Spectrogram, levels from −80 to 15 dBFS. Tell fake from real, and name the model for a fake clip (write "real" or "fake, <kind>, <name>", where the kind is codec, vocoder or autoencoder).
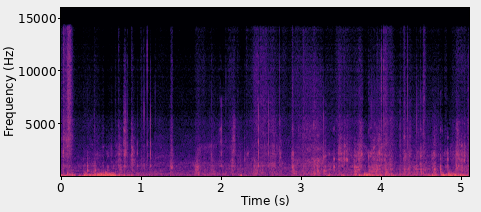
fake, autoencoder, DAC-VAE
